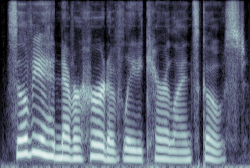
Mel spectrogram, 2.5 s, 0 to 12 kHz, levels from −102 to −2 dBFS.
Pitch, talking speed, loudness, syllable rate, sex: 210 Hz, 190 wpm, -17 LUFS, 5.9 syllables/s, female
